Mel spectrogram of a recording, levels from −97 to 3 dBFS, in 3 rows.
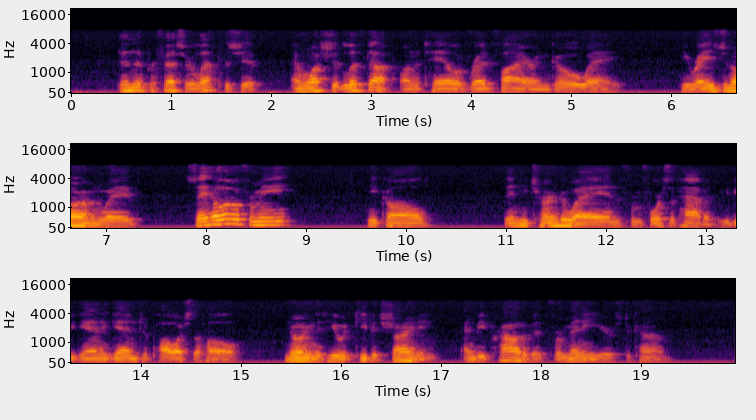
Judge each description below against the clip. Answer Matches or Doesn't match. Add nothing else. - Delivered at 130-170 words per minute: Doesn't match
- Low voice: Matches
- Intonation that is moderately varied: Matches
